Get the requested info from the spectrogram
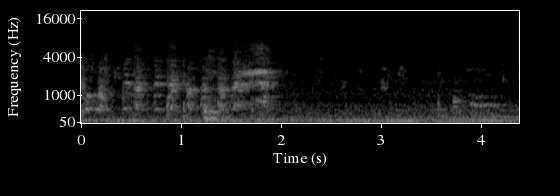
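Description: Chickens clucking, a handful of short calls mostly in the first two seconds, over a low steady hum.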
